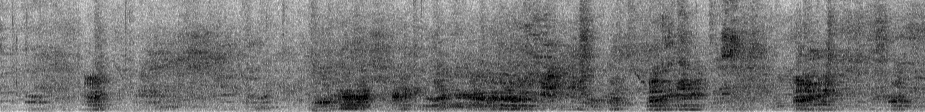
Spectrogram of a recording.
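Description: Pigs in pens calling, a long run of calls from about three seconds in and several shorter calls near the end.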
